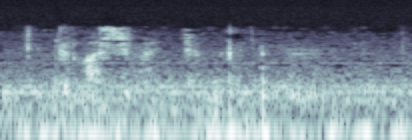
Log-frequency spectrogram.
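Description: Near silence with faint whispering, a few soft breathy syllables in the first second or so.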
